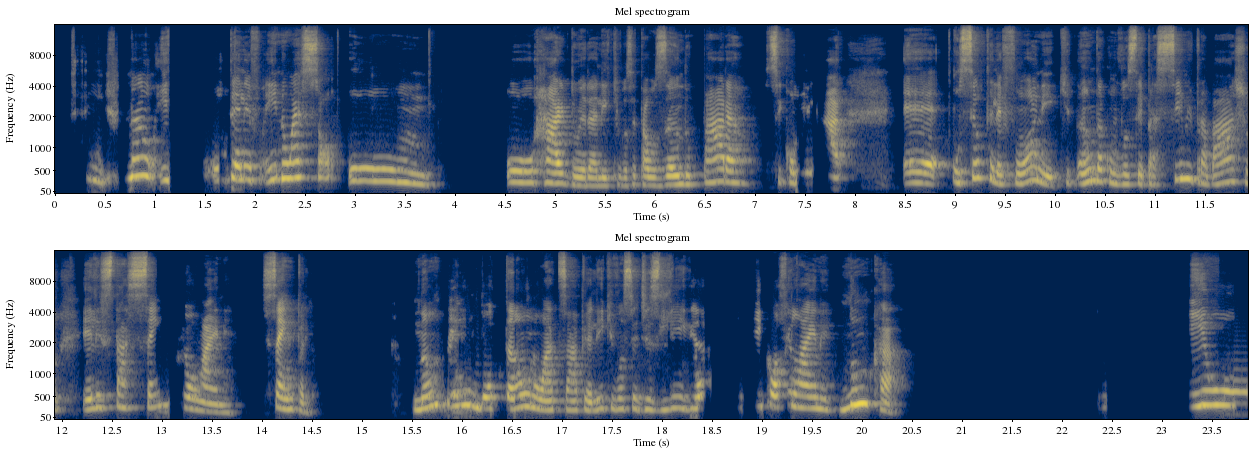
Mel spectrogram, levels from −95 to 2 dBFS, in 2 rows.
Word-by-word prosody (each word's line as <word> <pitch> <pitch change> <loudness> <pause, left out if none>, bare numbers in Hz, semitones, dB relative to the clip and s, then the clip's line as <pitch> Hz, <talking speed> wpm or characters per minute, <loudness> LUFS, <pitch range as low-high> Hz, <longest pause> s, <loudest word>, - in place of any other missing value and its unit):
Sim. 310 - -12 0.2
Não, 375 +1 +4
eh, 290 -5 -3 0.4
o 275 +2 -9
telefo 300 -2 +1
e 295 +4 -1
não 330 0 +6
é 345 - +5
só 345 0 0
o 265 -6 -1 0.8
o 240 -1 +1
hardware 220 -7 +2
ali, 170 0 -2
que 175 +2 -16
você 175 +2 -9
tá 185 -1 -4
usando 190 +3 +2
para 240 +2 -1
se - - -1
comunicar, 455 0 -4 0.6
é 275 +9 +2
o 240 - -3
seu 335 +9 +5
telefone 255 - -2
que 235 -11 -15
anda 260 +5 0
com 240 -4 -6
você 205 0 +1
pra 200 - -9
cima 310 +12 +3
e - - -4
pra 225 - -6
baixo, 230 +3 -5 0.2
ele 225 +4 -1
está 260 +1 +2
sempre 260 +3 +3 0.2
online, 170 -10 -3 0.2
sempre, 225 -9 +1 1.0
não 260 +10 0
tem 295 0 -1
um 285 -5 +1
botão 245 +2 0
no 245 - 0
WhatsApp 205 0 -2
ali 210 +4 -3
que 235 - -10
você 230 +1 +1
desliga 230 +3 -3 0.4
e 250 - -33
fica 285 -1 -2
offline, 250 -4 0
nunca! 335 +8 +6 2.9
E 290 +3 +2
o 315 -1 +4
245 Hz, 135 wpm, -22 LUFS, 215-285 Hz, 2.9 s, não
